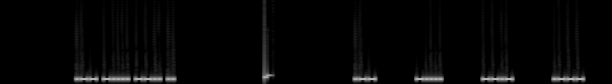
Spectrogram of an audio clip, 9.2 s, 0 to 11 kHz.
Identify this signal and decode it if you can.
Morse code, heard as a keyed tone, about 36 wpm, spaced as for 18 wpm, 700 Hz. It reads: W6ZI W6QJ
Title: USA Call Signs - 4 Characters - 6x Character Spacing - 35wpm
